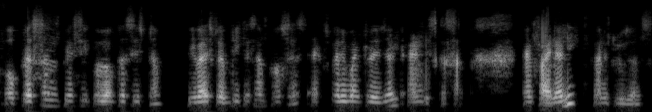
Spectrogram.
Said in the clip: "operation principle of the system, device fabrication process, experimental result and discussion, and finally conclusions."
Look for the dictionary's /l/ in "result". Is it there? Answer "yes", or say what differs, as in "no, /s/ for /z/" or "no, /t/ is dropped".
no, /n/ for /l/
